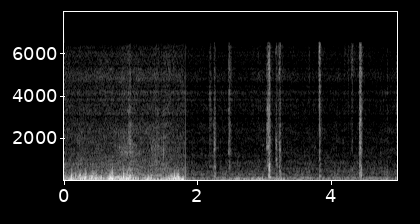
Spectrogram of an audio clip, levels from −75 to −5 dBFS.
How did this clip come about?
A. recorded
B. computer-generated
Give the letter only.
B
